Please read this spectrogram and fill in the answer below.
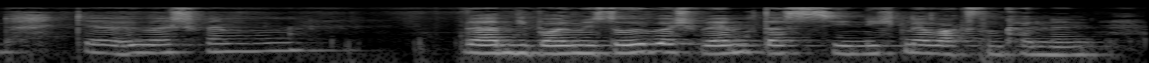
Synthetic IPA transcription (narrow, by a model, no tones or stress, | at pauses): d̥eːɐyːbɐʃv̥ɛmʊŋ | veːɐdn̩diːbɔʏməzoːyːbɐʃv̥ɛmtd̥asz̥iːnɪçtmeːɐvaksn̩kʰœnən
